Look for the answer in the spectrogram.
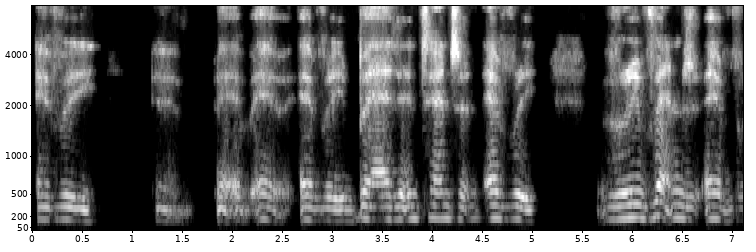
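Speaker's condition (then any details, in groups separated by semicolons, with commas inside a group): ALS, bulbar form, bulbar onset; just diagnosed, slight symptoms about six months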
